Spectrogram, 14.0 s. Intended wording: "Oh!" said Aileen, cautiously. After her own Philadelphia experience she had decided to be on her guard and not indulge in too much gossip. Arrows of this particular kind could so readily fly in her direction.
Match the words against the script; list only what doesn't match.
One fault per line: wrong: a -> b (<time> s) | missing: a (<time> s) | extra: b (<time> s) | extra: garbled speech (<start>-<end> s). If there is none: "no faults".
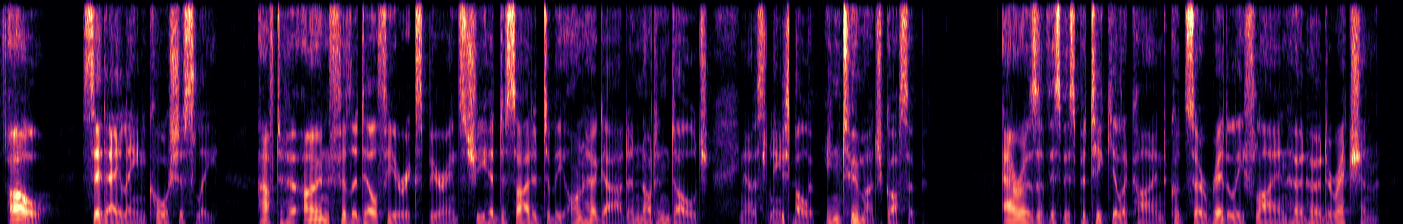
extra: garbled speech (7.4-8.2 s)
extra: this (10.6 s)
extra: her (13.0 s)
